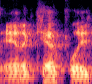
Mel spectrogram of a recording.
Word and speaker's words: anencephaly: Our first child died of a condition called anencephaly, or some pronounce it anencephaly.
